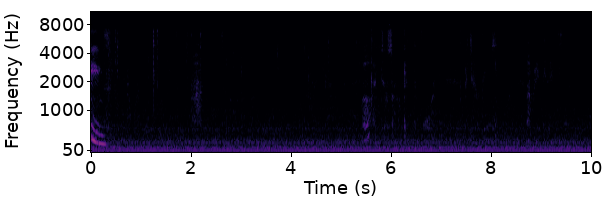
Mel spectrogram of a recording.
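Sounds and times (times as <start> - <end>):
low room hum: 0.0 - 10.0
faint clicks and rustles: 0.3 - 6.8.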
